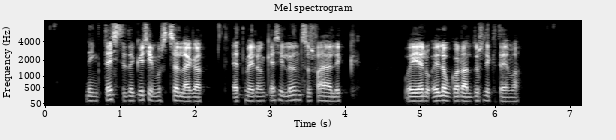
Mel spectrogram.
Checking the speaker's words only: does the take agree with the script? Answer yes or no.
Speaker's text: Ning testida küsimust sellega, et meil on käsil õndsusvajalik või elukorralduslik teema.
yes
